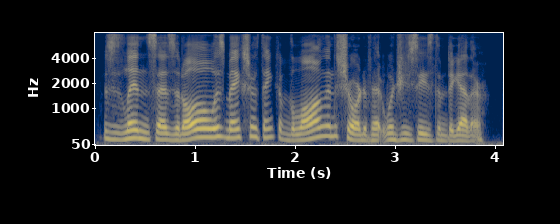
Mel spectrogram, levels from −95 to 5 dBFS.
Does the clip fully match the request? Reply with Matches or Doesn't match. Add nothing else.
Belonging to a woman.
Matches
